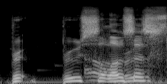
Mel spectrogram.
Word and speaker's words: brucellosis: Brucellosis? Brucellosis.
